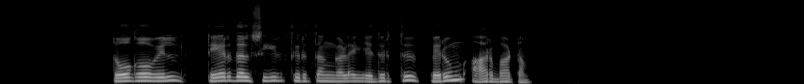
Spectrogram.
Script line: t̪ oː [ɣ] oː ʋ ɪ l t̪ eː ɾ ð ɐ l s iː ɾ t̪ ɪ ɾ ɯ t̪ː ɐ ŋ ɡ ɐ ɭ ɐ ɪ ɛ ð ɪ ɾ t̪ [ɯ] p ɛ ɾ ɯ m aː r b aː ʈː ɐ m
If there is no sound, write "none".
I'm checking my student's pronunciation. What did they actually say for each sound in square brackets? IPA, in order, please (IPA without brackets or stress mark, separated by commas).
ɣ, ɯ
